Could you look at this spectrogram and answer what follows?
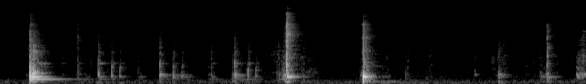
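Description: A string of sharp clicks and knocks from handling a plastic water bottle, one of them its flip-top lid snapping shut; the first and loudest knock rings briefly.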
